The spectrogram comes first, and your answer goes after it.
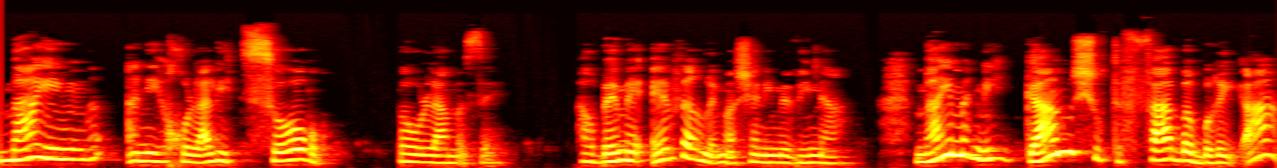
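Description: A woman speaks in a calm tone at a very slow pace, with long, frequent pauses. The background is quiet. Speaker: holistic psychologist and sound healer hosting a show. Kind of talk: reflective monologue on personal growth. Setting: live broadcast. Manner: calm, flowing, spiritual. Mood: calm, reflective, warm. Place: studio.

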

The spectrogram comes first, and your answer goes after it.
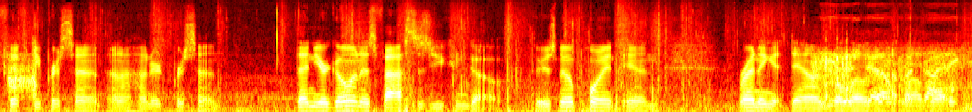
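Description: A man at a medium pitch and moderate pace, fairly even in intonation, against noticeable background noise. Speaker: gamer / game tutorial commentator. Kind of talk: casual gaming chat, tips. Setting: online voice chat while gaming.

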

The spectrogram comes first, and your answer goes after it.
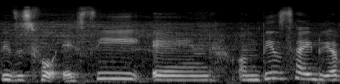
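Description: Light background noise can be heard. A woman speaks at a very slow pace. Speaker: vlogger. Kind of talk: casual vlog chat. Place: home room. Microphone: phone near.

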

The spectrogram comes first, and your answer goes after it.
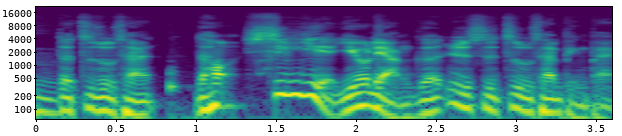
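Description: Recorded against a quiet background, a man's voice sounds dry, with no echo. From Taiwan. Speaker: food critic; radio guest. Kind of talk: casual chat. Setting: studio. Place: studio.

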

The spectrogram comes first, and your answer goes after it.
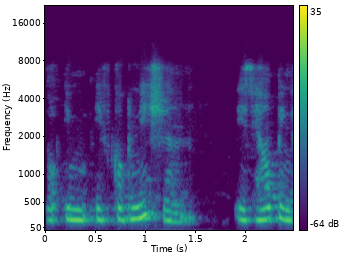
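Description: A somewhat breathy woman at a fairly slow pace. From Romania. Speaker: HR consultant; webinar presenter. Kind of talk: webinar presentation. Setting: video call. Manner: soft-spoken. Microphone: video call.

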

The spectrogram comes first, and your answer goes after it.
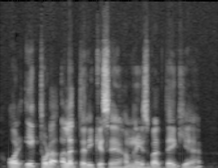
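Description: A man with a plain, everyday voice, fairly high-pitched for a man, with lively intonation, a moderate pace and a quiet background. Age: 20s. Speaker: interviewer. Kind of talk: interview. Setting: on location. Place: office. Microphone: handheld.

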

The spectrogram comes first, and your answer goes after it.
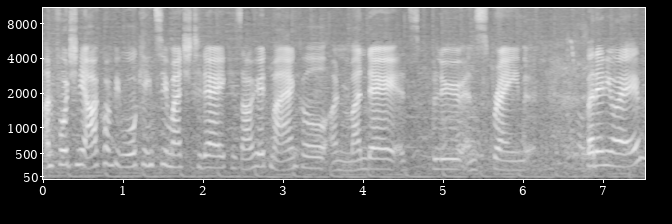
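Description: A woman speaks at a moderate pace over faint background music. The sound is dry, with no echo. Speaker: vlogger. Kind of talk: casual vlog chat. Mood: cheerful, excited. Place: street. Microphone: phone near.

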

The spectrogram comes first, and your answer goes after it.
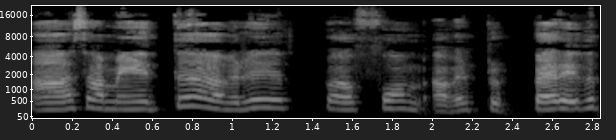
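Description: In a very clean recording with a silent background, a woman speaks in a high pitch with an animated tone and ordinary pitch variation. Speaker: YouTube reality-show reviewer. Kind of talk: casual vlog commentary.

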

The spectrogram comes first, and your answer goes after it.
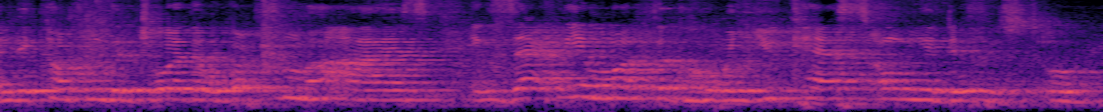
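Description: A woman speaks fairly quickly at a fairly high pitch, monotone and flat, with hardly any pauses. Strong room echo and noticeable background noise surround her. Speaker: spoken word poet. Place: cafe.

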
